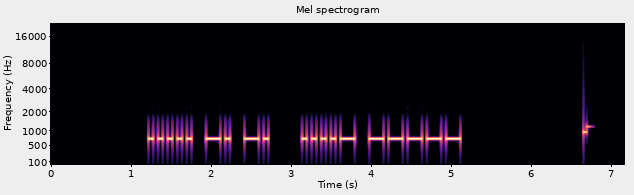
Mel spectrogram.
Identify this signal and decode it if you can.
Morse code, heard as a keyed tone, about 20 wpm, 700 Hz. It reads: 5NN 40
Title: CQ WW DX Contest Exchange Encore - 20wpm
